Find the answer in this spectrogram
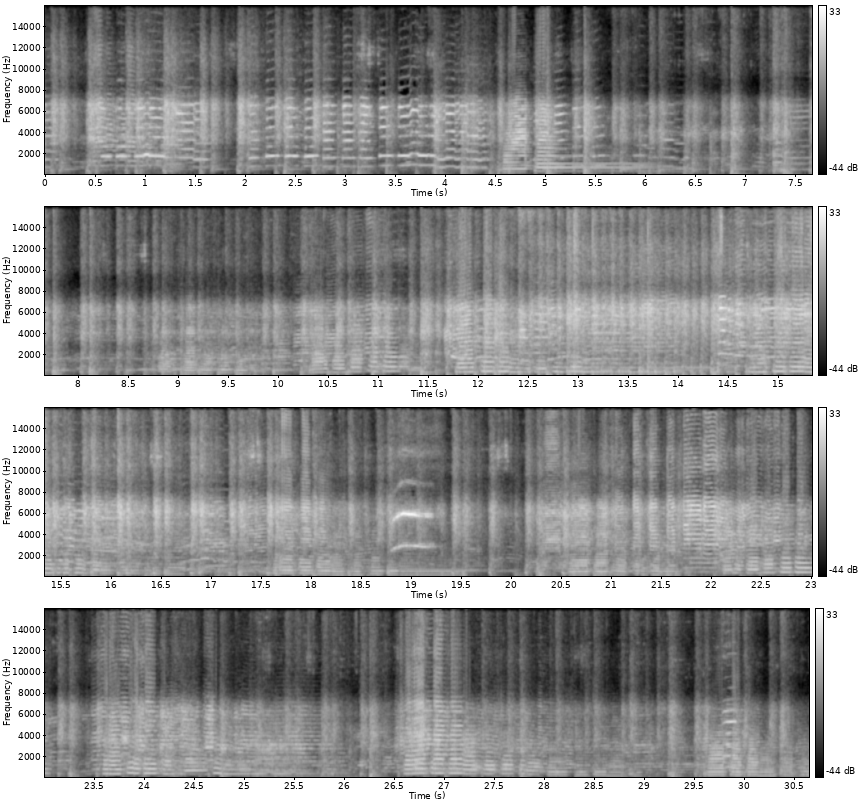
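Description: Live Indian wedding brass band (band party) playing a dance tune: brass horns carry the melody over a steady drum beat.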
